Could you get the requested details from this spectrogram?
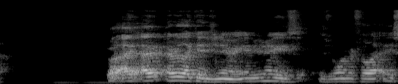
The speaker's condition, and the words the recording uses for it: Parkinson's disease. It's a little hard on your voice because you have to practice it.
